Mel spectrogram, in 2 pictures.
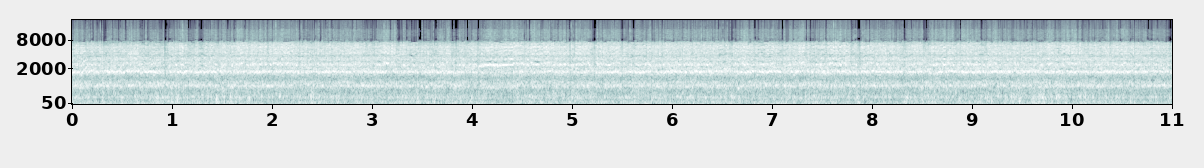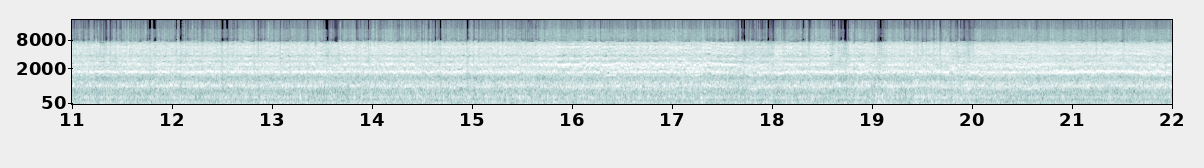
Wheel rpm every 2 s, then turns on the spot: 230, 230, 230, 230, 240, 230, 230, 230, 210, 230, 220.
none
